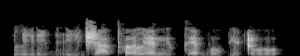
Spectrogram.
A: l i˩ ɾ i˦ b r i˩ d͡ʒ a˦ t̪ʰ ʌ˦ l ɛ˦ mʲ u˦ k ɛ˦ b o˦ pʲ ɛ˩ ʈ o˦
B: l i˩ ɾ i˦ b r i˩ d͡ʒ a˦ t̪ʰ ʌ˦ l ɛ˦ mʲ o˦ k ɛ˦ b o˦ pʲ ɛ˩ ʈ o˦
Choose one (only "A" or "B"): A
